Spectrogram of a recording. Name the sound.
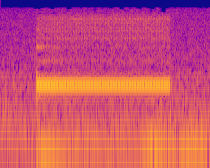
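telephone call ringing through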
